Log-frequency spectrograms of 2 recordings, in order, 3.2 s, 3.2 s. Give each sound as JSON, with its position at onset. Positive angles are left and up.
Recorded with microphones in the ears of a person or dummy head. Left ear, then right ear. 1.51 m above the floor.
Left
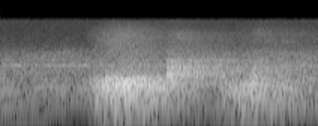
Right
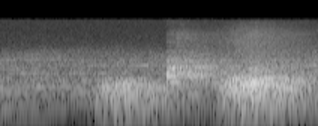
{"t": 1.7, "sound": "footsteps", "side_deg": 0, "distance_m": 1.5}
